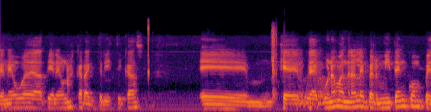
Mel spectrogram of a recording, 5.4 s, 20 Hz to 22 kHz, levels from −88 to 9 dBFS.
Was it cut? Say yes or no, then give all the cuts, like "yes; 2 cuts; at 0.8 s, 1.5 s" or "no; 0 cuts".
no; 0 cuts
